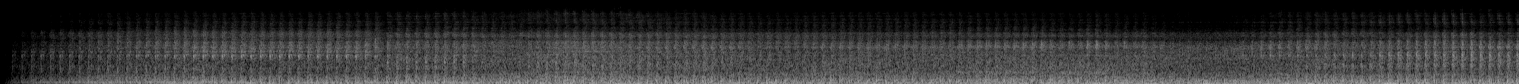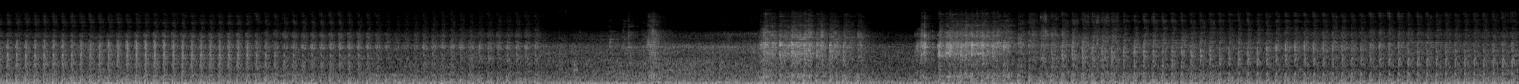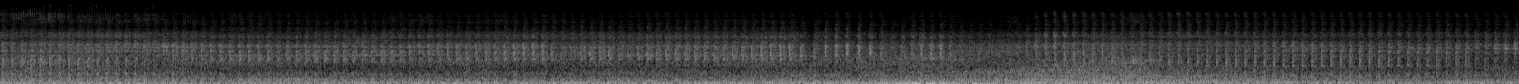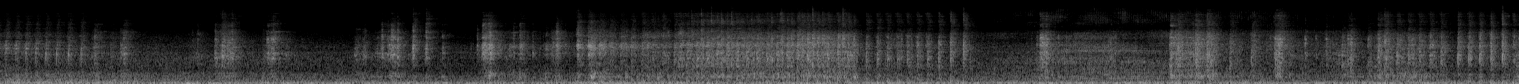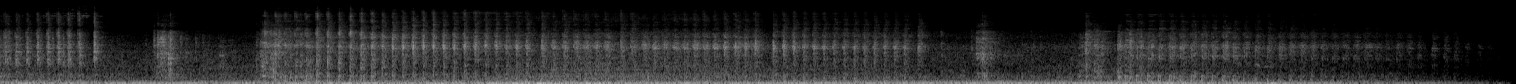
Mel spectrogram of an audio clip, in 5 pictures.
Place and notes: Road construction noise, Traffic Sound, Hot weather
